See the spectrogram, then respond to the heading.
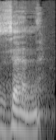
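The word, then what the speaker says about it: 禅: And when Buddhism moved into China, China adopted that word, pronounced it as channa, it was shortened to chan, which is pronounced Zen in Japanese.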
